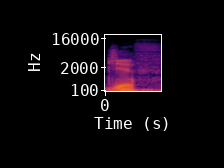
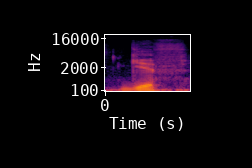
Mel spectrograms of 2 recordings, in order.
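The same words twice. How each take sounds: First: The word begins with a J sound. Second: The word begins with a hard G sound. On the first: The speaker calls it wrong. "GIF is uh GIF is peanut butter" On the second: The speaker calls it right. "GIF, not GIF"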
